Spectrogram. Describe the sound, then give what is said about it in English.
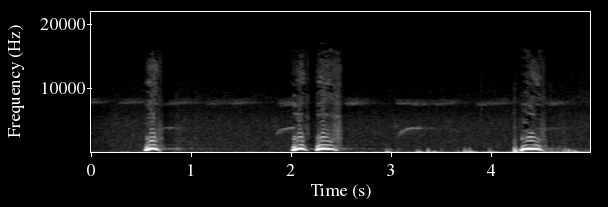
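A man in the Garcia River Forest imitates the call of another owl in the territory with four loud, hooting notes, the middle two close together and the others spaced apart, over a quiet outdoor background. “He waits, but no response, so he reluctantly makes a call like another owl in the territory.”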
